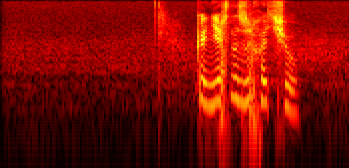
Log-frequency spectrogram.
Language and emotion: Russian, positive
